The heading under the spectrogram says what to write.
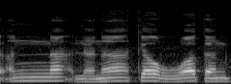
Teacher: ان پہ ہم کریں گے غنہ، نون مشدد ہے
